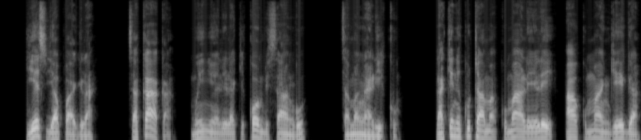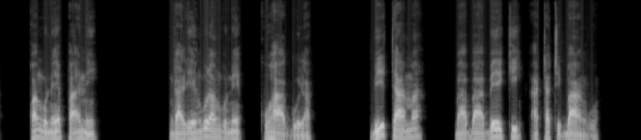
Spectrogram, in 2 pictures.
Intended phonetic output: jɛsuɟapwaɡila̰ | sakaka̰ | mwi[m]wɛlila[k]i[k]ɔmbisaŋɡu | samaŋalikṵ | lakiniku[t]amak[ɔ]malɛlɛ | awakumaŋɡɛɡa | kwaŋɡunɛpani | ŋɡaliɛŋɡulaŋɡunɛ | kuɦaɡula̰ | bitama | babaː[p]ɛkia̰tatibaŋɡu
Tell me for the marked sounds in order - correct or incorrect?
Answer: incorrect, correct, correct, correct, incorrect, incorrect

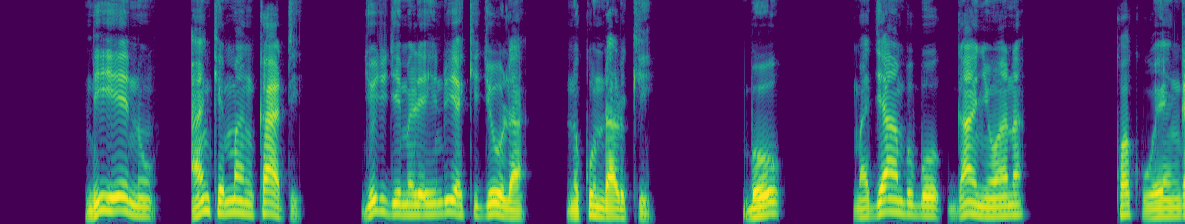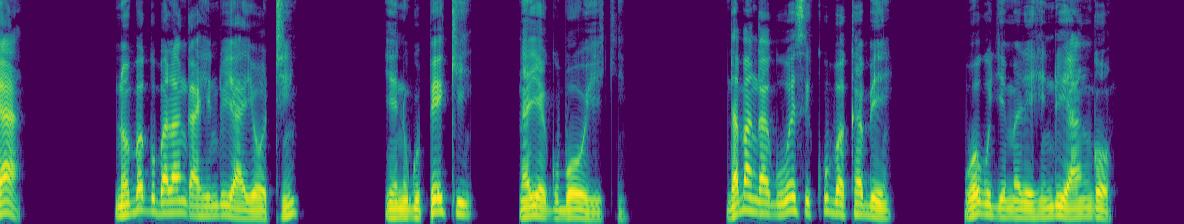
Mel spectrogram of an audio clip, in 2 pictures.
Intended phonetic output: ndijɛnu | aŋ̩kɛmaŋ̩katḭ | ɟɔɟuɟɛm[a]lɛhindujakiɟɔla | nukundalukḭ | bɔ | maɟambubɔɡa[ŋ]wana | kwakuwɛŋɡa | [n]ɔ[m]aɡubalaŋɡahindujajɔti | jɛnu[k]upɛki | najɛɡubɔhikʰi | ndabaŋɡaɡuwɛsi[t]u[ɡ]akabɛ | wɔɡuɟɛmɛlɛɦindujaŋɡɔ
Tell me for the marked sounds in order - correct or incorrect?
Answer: incorrect, incorrect, correct, incorrect, incorrect, incorrect, incorrect

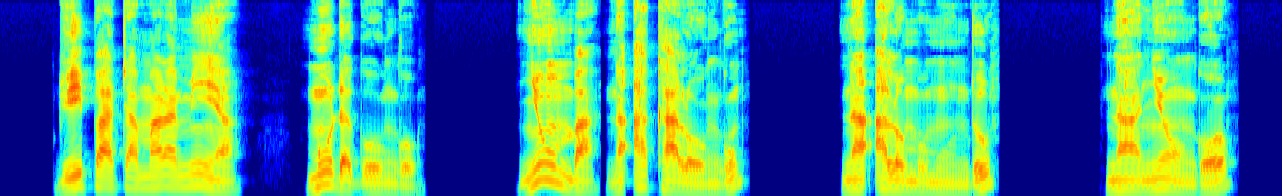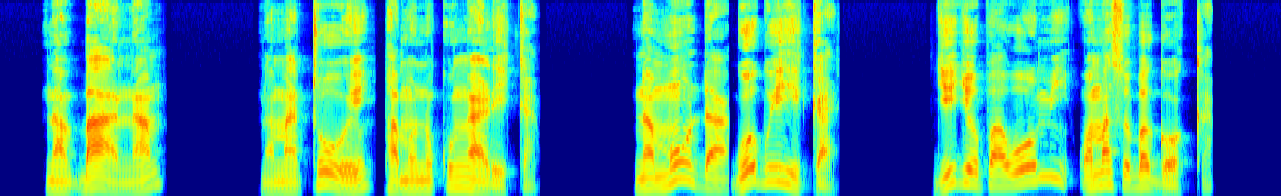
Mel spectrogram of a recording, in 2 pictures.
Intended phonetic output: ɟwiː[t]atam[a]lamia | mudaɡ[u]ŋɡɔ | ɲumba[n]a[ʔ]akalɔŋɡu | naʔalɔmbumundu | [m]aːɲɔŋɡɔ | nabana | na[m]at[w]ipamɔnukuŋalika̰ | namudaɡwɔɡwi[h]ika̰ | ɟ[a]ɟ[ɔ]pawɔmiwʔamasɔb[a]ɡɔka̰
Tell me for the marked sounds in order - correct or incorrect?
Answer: incorrect, correct, incorrect, correct, correct, incorrect, correct, incorrect, correct, incorrect, correct, correct

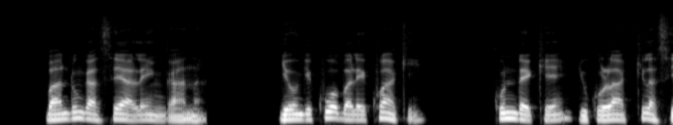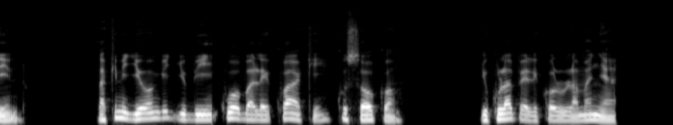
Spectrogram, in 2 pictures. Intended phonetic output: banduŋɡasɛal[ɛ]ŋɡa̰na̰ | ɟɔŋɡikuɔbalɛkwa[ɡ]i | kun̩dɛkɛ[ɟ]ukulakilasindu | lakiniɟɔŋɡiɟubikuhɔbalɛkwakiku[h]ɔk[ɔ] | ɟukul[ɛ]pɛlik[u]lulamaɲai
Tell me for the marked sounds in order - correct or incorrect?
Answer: correct, incorrect, correct, incorrect, correct, incorrect, incorrect

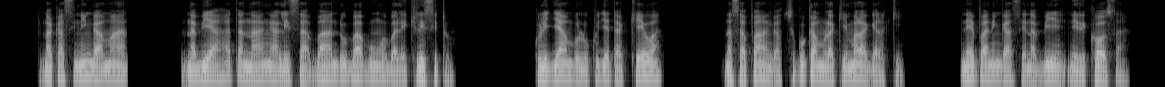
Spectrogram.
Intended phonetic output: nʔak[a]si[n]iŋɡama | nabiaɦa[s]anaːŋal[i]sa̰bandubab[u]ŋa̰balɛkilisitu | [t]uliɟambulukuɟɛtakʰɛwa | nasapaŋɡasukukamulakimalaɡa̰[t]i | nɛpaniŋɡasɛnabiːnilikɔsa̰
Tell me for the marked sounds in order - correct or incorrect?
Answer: correct, correct, incorrect, correct, correct, incorrect, incorrect

